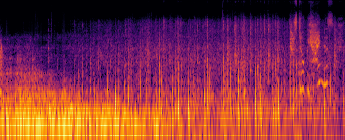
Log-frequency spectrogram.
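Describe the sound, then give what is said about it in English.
Hooves of a horse-drawn carriage galloping away, a rapid, steady clatter of many hoofbeats throughout, with shouting voices loud at the start. “Stop! Stop that carriage!”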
